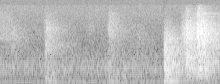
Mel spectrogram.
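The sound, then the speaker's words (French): A door opens as someone enters a large bedroom: a few muffled knocks and thumps at a steady pace, with the last and loudest sound running longer and brighter to the end. “Il frappe à une des portes. Une voix dit. Il entre.”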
